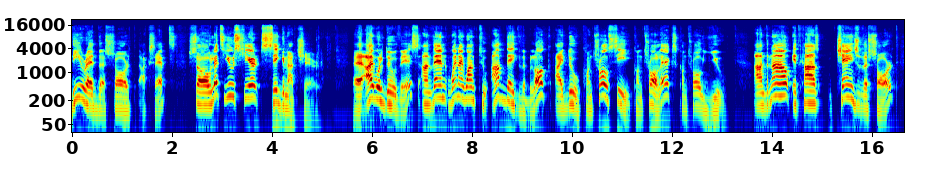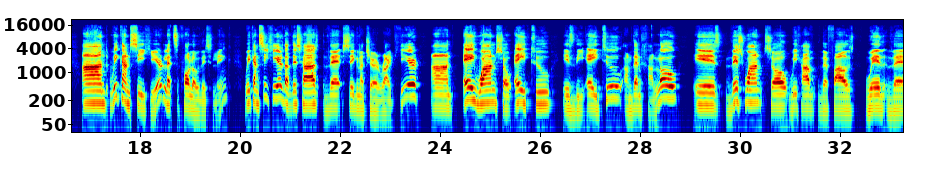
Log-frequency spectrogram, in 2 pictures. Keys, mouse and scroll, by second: 3.8 typing, 12.6 ctrl+u, 14.8 Escape, 25.7 shift+n.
